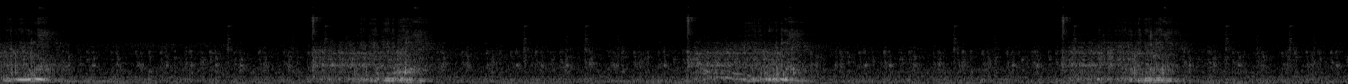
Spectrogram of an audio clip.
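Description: Home mechanical ventilator cycling through a tracheostomy tube, four breaths about every four seconds: each starts with a click, then a rush of air that swells to a peak and falls away.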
